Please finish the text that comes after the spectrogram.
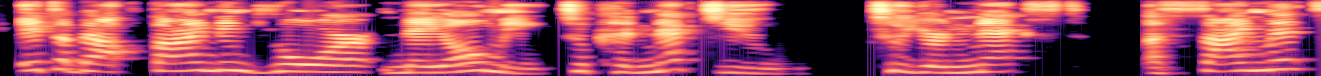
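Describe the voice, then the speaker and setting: High-pitched woman preaching emphatically. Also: fairly bright tone, no echo, muffled recording. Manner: emphatic, conversational, repeats phrases for effect; folksy direct address to women listeners. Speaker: guest preacher and motivational Bible teacher. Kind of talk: motivational sermon on a live stream. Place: live video stream.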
